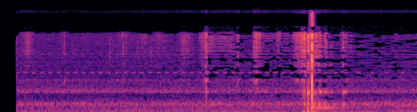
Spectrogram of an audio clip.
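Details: Steady low car engine rumble with a sharp metallic clank around the third second and no animal voices.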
